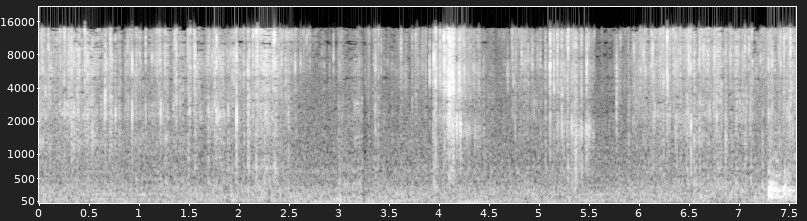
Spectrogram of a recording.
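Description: Fingertips with long nails squeeze a pink and green roll of dry soap, one of several small rolled curls of dry pink, green and blue soap on a stone countertop, and crush it into brittle flakes that scatter around the other rolls. A dense, bright, dry crinkling crunch runs throughout, with louder snapping bursts partway through and at the end.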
